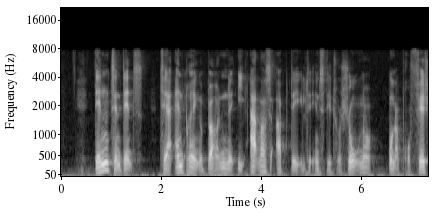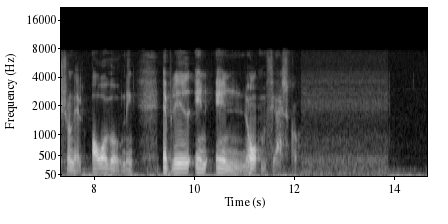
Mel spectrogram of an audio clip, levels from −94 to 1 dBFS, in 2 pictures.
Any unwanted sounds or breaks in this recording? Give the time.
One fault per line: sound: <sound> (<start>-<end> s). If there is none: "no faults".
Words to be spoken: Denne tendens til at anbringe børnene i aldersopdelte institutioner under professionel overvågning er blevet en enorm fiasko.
no faults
